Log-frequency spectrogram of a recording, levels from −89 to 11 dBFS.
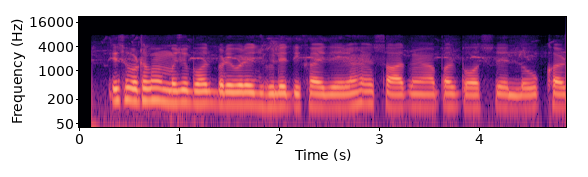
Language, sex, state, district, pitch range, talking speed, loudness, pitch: Hindi, male, Madhya Pradesh, Katni, 130-155 Hz, 245 wpm, -15 LUFS, 135 Hz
